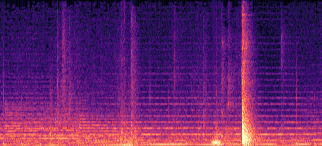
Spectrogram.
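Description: Background music with sustained tones, broken by a single sharp thud about three seconds in, a door being shut.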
